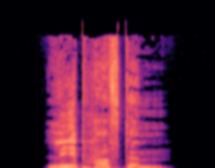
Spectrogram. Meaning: strong dative masculine/neuter singular of lebhaft
- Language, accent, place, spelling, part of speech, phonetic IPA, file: German, Germany, Berlin, lebhaftem, adjective, [ˈleːphaftəm], De-lebhaftem.ogg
